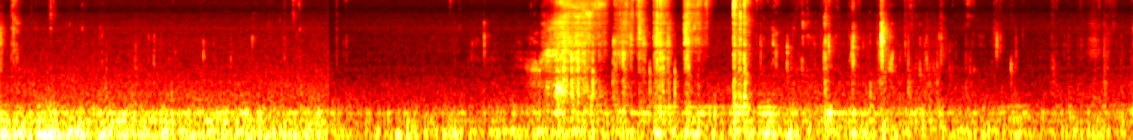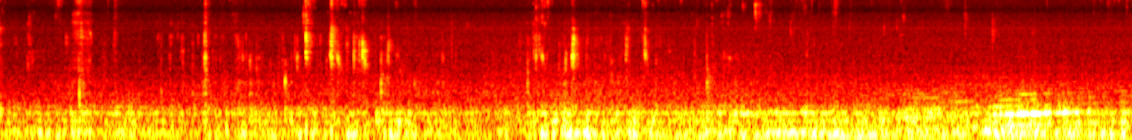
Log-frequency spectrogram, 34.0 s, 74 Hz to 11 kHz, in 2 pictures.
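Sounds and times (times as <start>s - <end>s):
chewing: 24.8s - 31.6s.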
